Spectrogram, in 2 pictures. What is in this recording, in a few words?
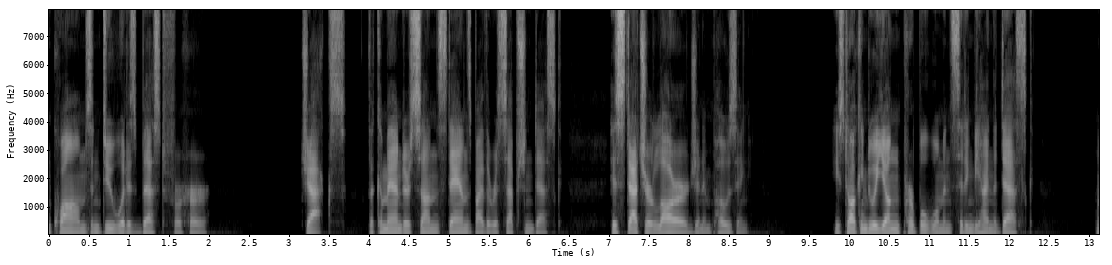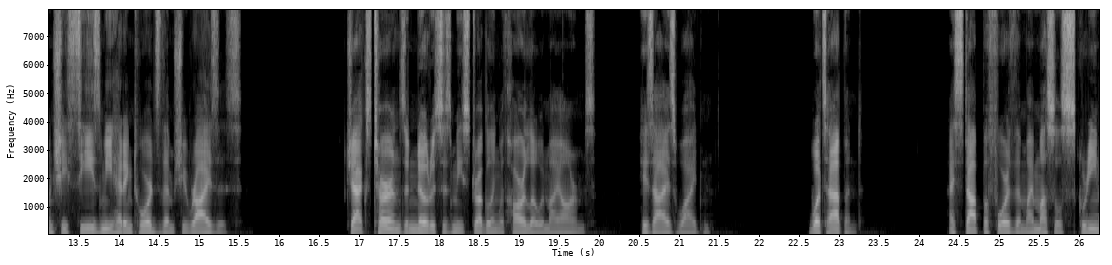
YA Fantasy 1st Person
